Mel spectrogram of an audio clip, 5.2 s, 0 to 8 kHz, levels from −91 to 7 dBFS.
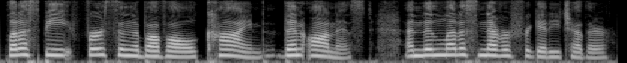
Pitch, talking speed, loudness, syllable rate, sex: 225 Hz, 205 wpm, -19 LUFS, 5.2 syllables/s, female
